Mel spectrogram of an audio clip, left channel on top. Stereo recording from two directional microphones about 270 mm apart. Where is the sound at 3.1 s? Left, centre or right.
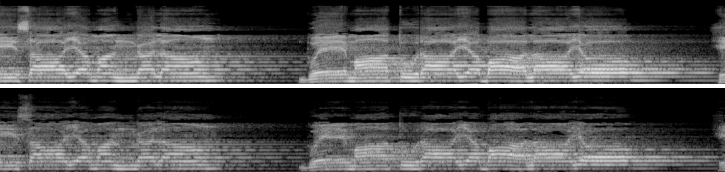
Left.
